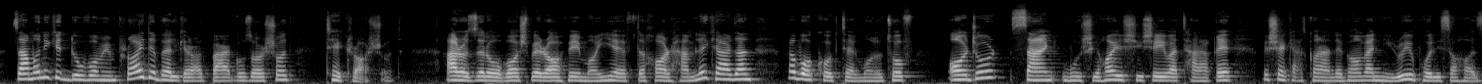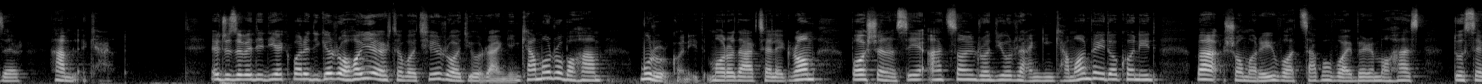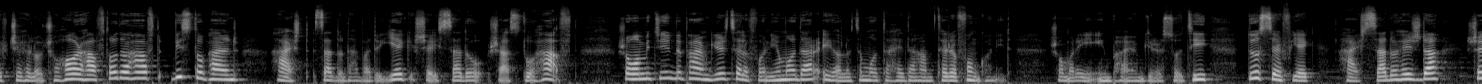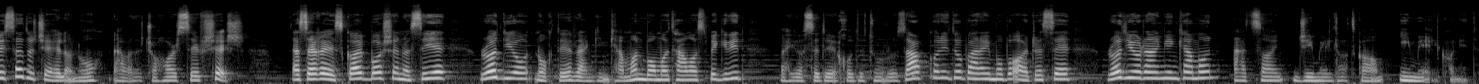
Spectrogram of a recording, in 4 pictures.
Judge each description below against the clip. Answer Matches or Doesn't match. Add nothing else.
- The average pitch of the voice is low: Doesn't match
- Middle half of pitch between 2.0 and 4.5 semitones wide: Doesn't match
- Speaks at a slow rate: Matches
